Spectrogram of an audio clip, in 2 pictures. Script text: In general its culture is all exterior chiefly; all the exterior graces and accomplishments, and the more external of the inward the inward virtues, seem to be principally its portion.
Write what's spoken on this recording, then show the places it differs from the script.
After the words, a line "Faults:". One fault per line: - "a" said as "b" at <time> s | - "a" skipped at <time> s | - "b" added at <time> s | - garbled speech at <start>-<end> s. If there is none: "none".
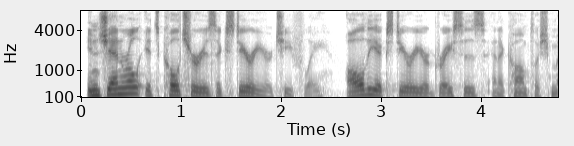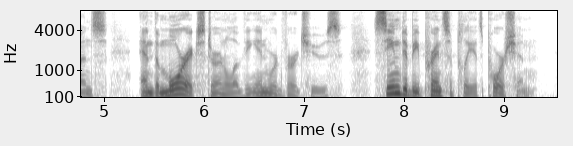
In general its culture is exterior chiefly; all the exterior graces and accomplishments, and the more external of the inward virtues, seem to be principally its portion.
Faults:
- "all" skipped at 1.4 s
- "the inward" skipped at 6.8 s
